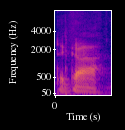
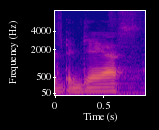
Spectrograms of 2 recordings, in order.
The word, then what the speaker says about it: Degas: So this is Edgar Degas. Or Degas. If you're really bad at pronouncing things.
